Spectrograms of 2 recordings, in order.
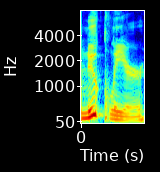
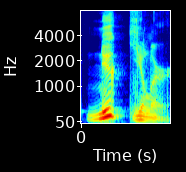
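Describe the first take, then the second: First: It is pronounced like 'new-clee-ar'. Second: It is pronounced like 'nucular'. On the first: The speaker calls it right. "Not nuclear" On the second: The speaker calls it wrong. "would say uh, nu- nuclear"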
